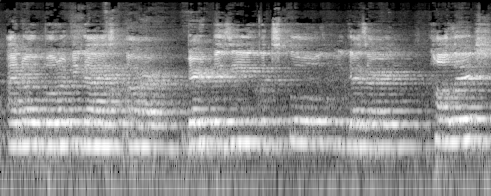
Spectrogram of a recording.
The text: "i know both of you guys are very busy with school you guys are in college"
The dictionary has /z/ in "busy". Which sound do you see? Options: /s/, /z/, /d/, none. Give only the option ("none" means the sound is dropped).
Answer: /z/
